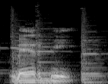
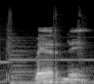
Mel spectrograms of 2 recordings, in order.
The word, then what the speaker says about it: verde: susah untuk mengucapkannya ya, karena huruf V ini pengucapannya itu merupakan gabungan antara huruf V dan B. Jadi contohnya verde, viernes, ya, bukan verde atau verde, bukan viernes atau viernes, tapi verde, viernes.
